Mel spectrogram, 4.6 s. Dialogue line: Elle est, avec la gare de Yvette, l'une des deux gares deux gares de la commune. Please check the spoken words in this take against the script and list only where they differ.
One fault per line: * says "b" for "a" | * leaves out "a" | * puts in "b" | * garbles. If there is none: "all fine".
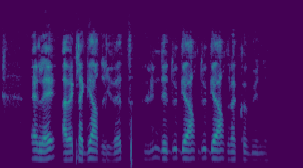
all fine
